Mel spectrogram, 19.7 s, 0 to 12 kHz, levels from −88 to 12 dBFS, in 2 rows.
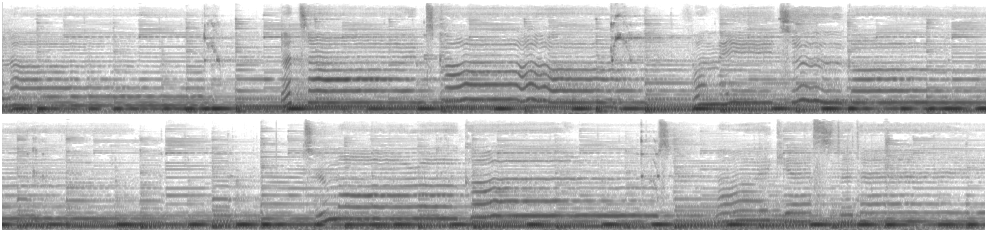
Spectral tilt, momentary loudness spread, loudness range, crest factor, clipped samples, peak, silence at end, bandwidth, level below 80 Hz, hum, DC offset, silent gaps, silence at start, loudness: -8 dB/octave; 6 LU; 2 LU; 14 dB; under 0.1%; -2 dBFS; 0 s; 10 kHz; -50 dBFS; none; under 0.1%; none; 0 s; -18 LUFS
